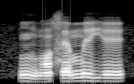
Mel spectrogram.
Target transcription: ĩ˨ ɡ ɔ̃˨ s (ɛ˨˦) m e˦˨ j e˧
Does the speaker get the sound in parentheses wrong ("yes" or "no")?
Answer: no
